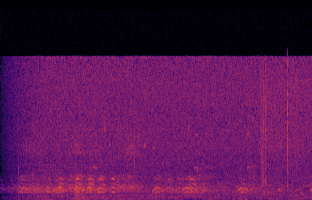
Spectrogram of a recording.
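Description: Birds calling: several bursts of short, arched chirps over a faint outdoor background.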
